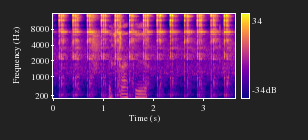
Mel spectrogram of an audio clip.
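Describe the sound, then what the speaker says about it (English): Small hammer taps punching metal toward set stones in jewelry stone fitting, a steady rhythm of sharp close metallic strikes at about three per second, with a brief spoken phrase partway through. "when we punch and hammer the metal towards the stones"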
